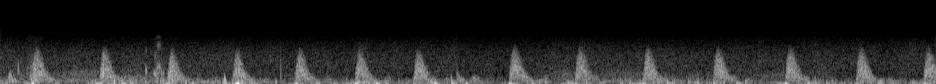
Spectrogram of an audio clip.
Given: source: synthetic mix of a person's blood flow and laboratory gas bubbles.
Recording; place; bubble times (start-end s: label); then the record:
Doppler ultrasound of blood flow; subclavian vein
0.00-0.02 s: bubbles
0.06-0.21 s: bubbles
0.27-0.44 s: bubbles
1.22-1.81 s: bubbles
From the record:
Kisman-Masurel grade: 211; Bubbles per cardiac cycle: several, 3 to 8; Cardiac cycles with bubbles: 1 to 10%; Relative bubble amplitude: barely perceptible (0.100 to 0.250); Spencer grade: 1 (occasional bubble signal discernible with the cardiac motion signal, with majority of cardiac periods free of bubbles); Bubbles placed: anywhere in the cardiac cycle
